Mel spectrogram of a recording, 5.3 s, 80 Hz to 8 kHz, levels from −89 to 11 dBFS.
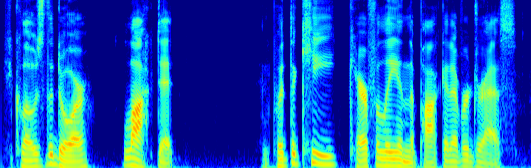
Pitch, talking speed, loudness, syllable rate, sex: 105 Hz, 190 wpm, -22 LUFS, 6.0 syllables/s, male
